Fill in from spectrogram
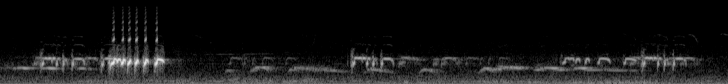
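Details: Vigorous local zebra dove, meant to lure reluctant birds into song: a short loud burst of fast, staccato coo notes near the start, followed by softer cooing phrases from several other doves.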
